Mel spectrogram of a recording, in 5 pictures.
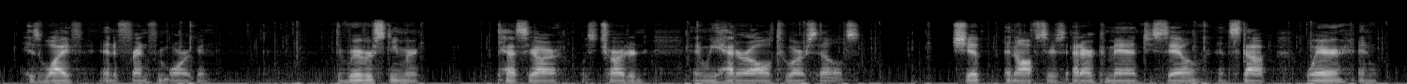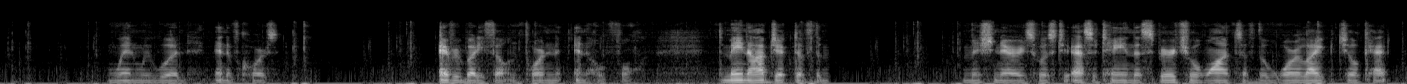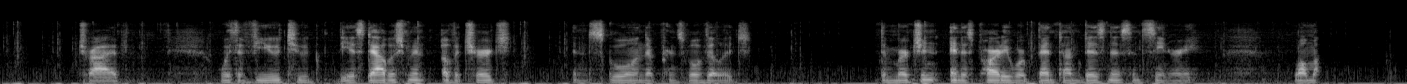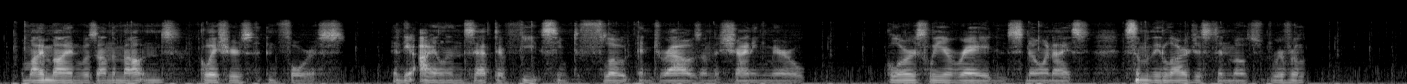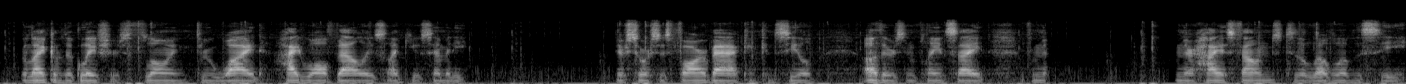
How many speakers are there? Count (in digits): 1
